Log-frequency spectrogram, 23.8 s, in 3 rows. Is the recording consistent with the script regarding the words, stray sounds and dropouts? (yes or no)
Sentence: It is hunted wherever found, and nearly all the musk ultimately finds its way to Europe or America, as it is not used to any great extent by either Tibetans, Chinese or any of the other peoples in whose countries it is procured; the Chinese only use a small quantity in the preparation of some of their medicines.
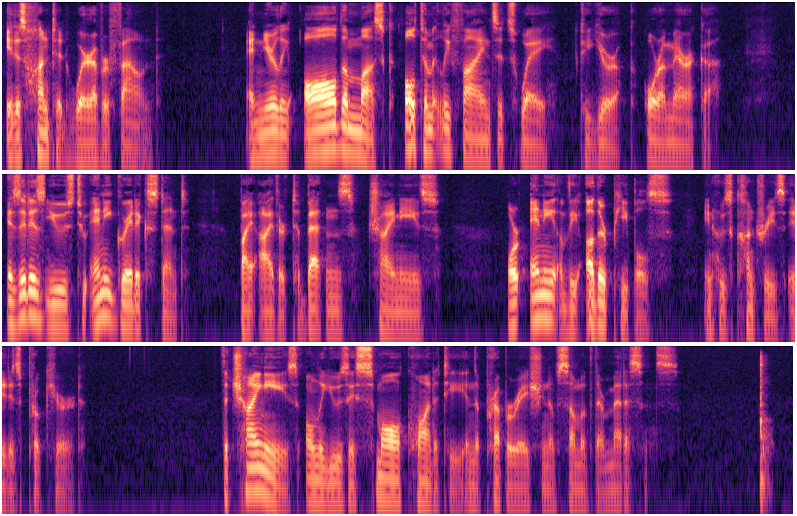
no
